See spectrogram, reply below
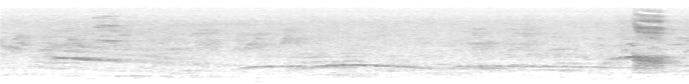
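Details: Tataupa tinamou (Crypturellus tataupa) in a zoo calling: a shorter higher whistle, then a long, mellow whistle that swells slightly and sags, over a steady hiss.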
